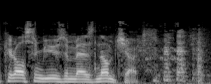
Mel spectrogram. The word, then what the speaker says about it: nunchucks: But you could also use them as nunchucks.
